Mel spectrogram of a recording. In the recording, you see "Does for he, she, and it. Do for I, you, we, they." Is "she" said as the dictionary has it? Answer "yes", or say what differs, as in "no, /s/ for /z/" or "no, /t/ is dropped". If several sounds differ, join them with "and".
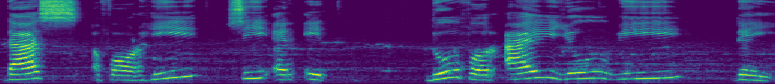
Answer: no, /s/ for /ʃ/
